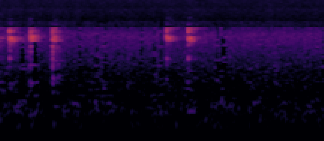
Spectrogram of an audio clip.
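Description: Faint computer mouse clicks: a quick run of four at the start and a pair about a second in.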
